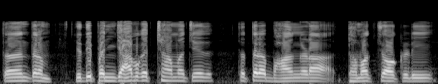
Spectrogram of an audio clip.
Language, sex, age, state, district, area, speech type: Sanskrit, male, 18-30, Delhi, Central Delhi, urban, spontaneous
